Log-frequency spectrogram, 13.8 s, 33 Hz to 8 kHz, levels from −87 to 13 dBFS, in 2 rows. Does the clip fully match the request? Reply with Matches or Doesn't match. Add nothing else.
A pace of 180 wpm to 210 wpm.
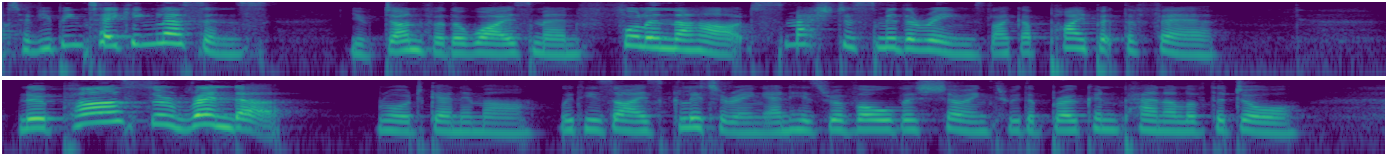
Matches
